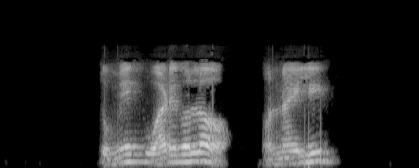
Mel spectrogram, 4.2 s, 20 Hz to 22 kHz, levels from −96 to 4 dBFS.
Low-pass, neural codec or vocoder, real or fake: 7.2 kHz; none; real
